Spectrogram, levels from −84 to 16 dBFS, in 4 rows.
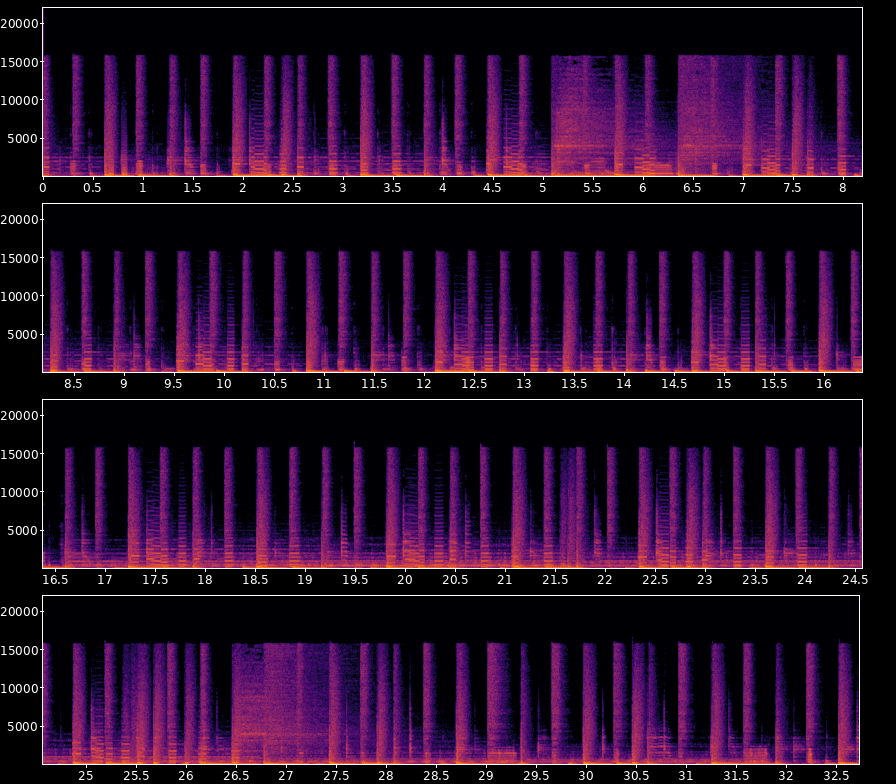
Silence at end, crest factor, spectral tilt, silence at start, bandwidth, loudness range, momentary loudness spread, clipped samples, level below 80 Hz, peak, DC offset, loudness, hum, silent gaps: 0 s; 14 dB; -6 dB/octave; 0 s; 16.5 kHz; 2 LU; 9 LU; under 0.1%; -24 dBFS; -6 dBFS; under 0.1%; -21 LUFS; none; none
